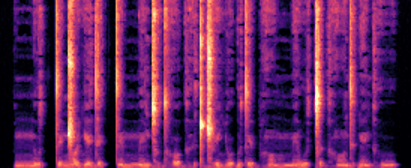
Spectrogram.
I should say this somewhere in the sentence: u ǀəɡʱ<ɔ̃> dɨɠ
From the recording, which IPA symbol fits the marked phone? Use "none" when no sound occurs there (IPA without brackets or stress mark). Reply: ɔ̃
